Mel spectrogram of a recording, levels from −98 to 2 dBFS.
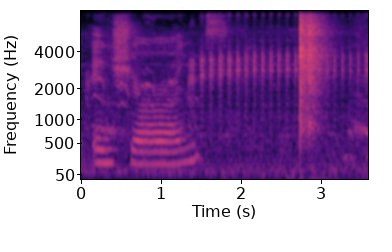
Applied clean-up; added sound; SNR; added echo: none; Bird; 11 dB; none.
